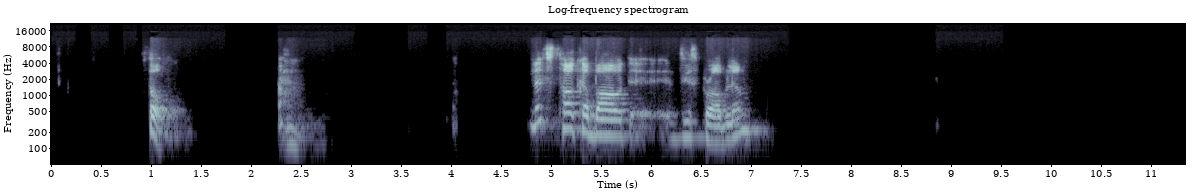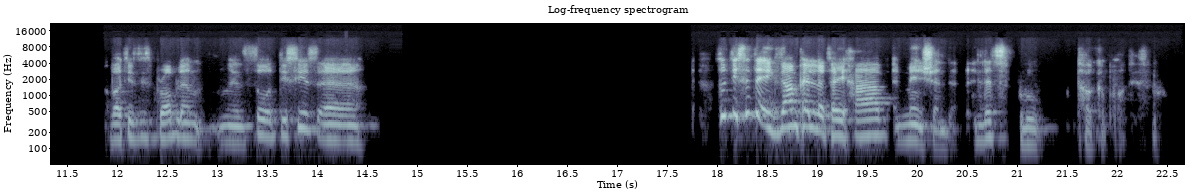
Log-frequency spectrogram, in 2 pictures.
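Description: A young man speaks calmly and close through a microphone, in bursts with pauses.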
